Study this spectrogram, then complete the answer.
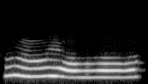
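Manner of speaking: real tearful voice, pitched high; sobbing between phrases, struggling to go on; crying. Real, not acted. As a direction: speak through tears of overwhelmed gratitude. Overcome recalling the gift, crying.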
